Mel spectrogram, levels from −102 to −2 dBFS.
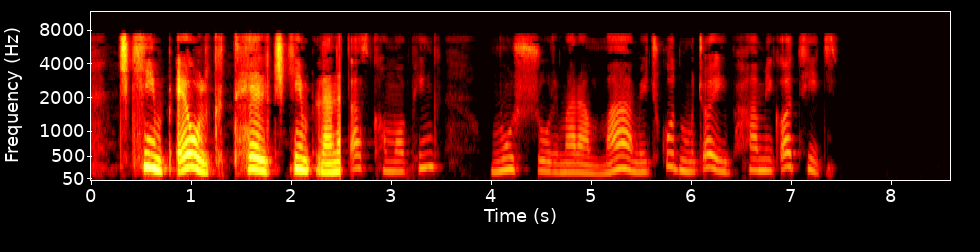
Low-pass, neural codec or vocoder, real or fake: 7.2 kHz; none; real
